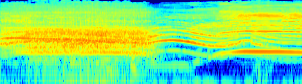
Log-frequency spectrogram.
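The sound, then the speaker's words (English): A girl lets out a loud, piercing scream of terror at a bloody sight as a body explodes, high-pitched and sustained, with the pitch wavering and breaking upward before sliding down again. No talking. “The girl screamed in terror at the bloody sight.”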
